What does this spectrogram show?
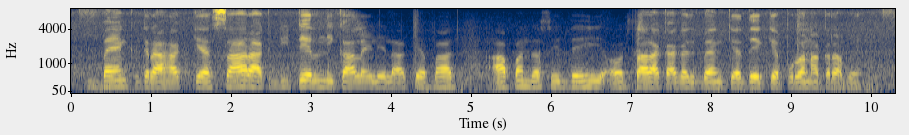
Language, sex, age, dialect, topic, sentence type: Maithili, male, 18-24, Angika, banking, question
